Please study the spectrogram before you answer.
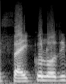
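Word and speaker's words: psychology: था साइकोलॉजी है देखिए साइकोलॉजी में हो जाता है कि पी है साइलेंट होता है और इसका इसके लिए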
